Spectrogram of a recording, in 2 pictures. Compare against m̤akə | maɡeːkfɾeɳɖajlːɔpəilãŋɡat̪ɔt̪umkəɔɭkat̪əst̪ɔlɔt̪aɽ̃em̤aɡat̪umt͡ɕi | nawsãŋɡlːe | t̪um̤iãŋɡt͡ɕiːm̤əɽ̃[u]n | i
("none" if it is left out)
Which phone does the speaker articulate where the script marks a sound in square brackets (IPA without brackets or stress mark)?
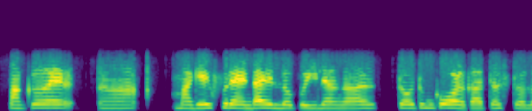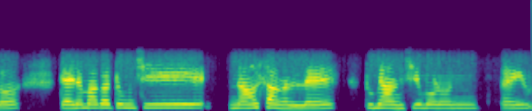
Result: uː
